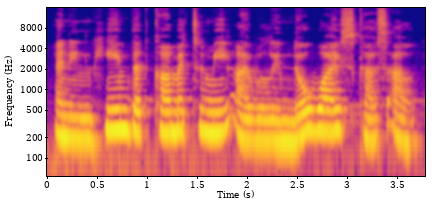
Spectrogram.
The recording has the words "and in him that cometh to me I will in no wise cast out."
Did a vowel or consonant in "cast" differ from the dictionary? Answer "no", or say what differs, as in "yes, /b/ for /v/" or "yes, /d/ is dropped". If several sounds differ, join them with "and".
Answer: yes, /t/ is dropped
